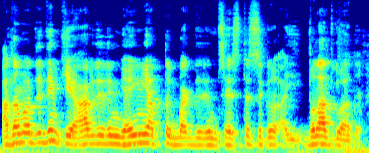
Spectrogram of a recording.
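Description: A man live streaming, chattering nonstop to his viewers in expressive, complaining, swear-filled slang. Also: a little high, a little fast. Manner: foul-mouthed, slangy. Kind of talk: casual livestream chat with viewers.

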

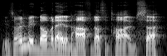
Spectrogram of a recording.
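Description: Male podcast host, lively pitch, bright tone, runs the round with quick laughs. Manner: laughs often, moderates the votes. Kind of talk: casual panel chat.

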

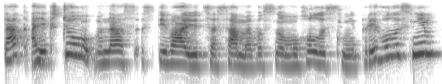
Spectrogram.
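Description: A woman teacher giving an online school lesson to children, talking straight to the pupils and drawing out the example words slowly. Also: medium pitch, highs cut off. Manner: lively, addresses pupils directly, drawn-out example words.

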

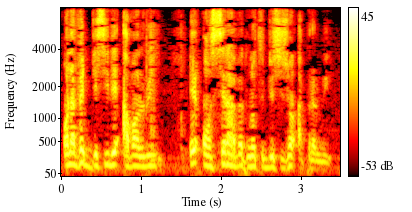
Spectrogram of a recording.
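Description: A Malian political activist with a Malian French accent delivers an impassioned address, repeating phrases, posing rhetorical questions, and moving between French and Bambara. His mid-range voice is quick and a little mellow, with some hiss or hum in the recording.

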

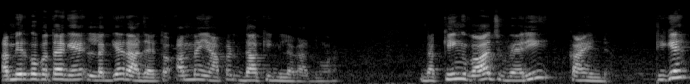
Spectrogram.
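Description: High-pitched male teacher explaining grammar. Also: brisk, a bit bright. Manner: explains step by step, asks students questions. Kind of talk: classroom grammar lesson.

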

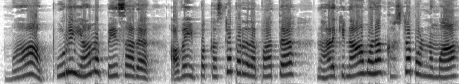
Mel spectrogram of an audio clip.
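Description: A woman voicing a scheming young village woman in an animated family drama, complaining and insistent, with a southern Tamil Nadu village dialect. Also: very high voice, normal speed, heavily acted. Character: sharp-tongued scheming young village woman, sister-in-law.

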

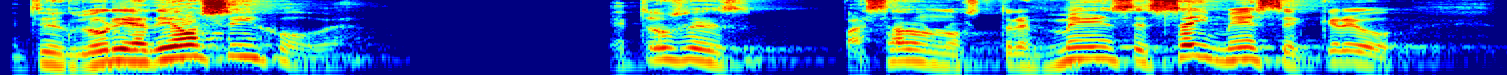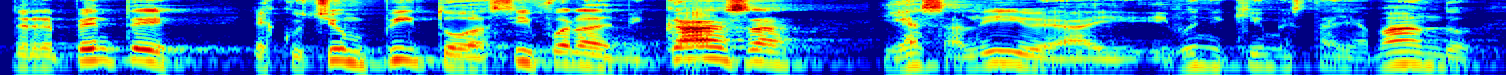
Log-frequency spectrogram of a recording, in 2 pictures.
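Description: A pastor tells a story from the pulpit in a fairly high voice. He acts out each person's lines with animated swings, and his voice rings through the long reverb of a church hall. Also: moderate pace, creaky, slightly rough. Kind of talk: storytelling sermon.

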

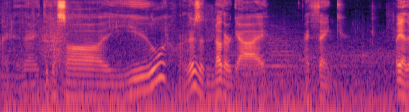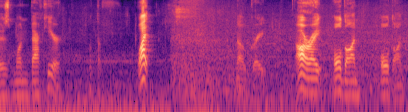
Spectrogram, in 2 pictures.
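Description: Man, casual let's play commentator, sarcastic asides, lively pitch swings, clear background noise. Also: slow. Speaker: gamer, let's player. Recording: clearly noisy, game ambience behind.

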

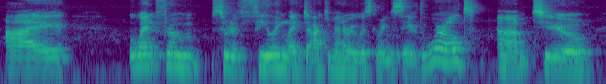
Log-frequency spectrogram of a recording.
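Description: On a panel video call from her home, a woman in her thirties shares her personal testimony informally, speaking in a halting, reflective way with frequent filler phrases. She was born and raised in Morocco until age seven, then moved to the United States. Her pitch is medium, and the noisy call audio carries room ambience.

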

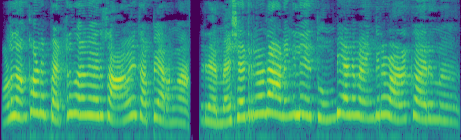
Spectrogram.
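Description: Woman voicing a cartoon mother, anxious, soothing, high, fast. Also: sharp tone. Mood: worried. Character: worried caring mother.

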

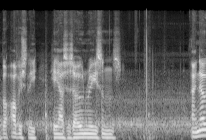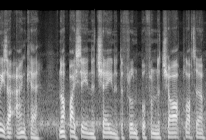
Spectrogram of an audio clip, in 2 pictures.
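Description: A man with a somewhat low voice talks through a sailing passage in a relaxed voice-over. He explains things patiently and slips in dry jokes. A clear, steady hiss runs under the recording. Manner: chatty, explanatory, dry humour. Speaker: sailing vlogger narrating a passage.

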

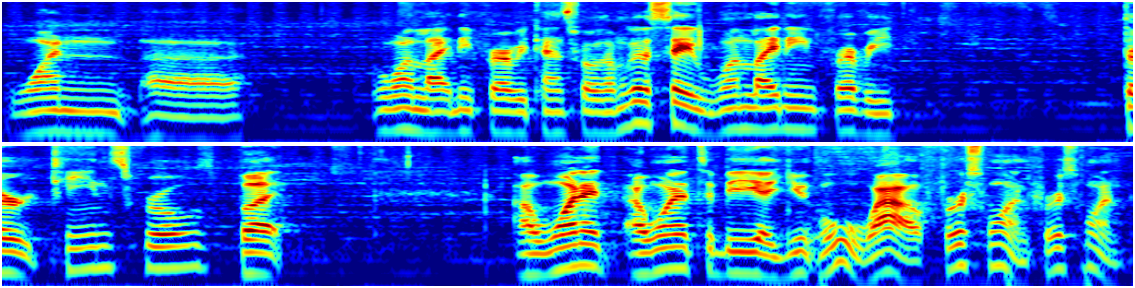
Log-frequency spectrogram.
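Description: A young man hosting a mobile game channel, casually commenting on his summons with quick excited outbursts, recorded on a phone mic. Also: medium pitch, faint music behind.

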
